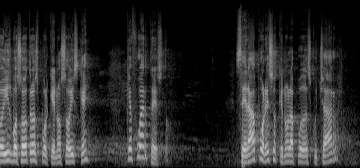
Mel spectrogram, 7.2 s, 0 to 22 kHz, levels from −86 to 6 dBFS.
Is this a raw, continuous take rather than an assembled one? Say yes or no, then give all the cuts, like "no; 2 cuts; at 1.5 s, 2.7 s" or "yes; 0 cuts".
yes; 0 cuts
